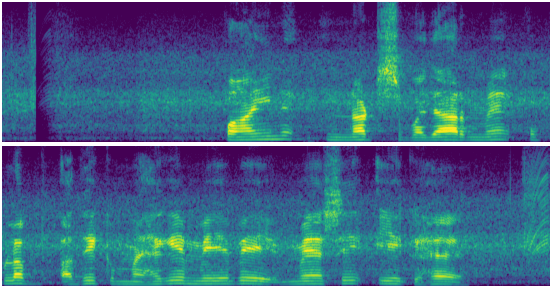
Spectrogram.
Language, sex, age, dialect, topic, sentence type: Hindi, male, 25-30, Kanauji Braj Bhasha, agriculture, statement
